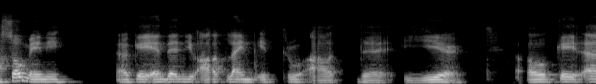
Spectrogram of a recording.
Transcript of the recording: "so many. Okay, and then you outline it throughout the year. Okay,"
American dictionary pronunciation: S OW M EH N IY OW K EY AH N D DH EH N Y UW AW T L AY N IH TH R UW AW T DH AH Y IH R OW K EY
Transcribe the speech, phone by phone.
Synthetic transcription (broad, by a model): S OW M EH N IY OW K EY AH N D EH N Y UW AW T L AY N IH T R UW AW T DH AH Y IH R OW K EY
